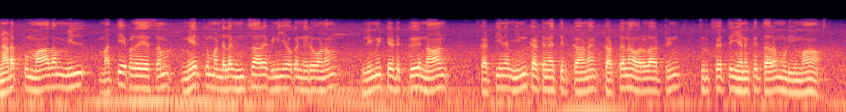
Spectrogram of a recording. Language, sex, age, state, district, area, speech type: Tamil, male, 18-30, Tamil Nadu, Namakkal, rural, read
